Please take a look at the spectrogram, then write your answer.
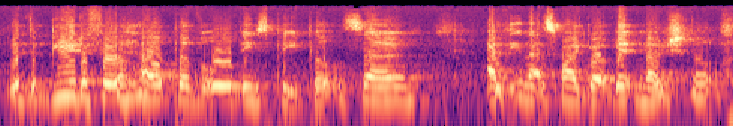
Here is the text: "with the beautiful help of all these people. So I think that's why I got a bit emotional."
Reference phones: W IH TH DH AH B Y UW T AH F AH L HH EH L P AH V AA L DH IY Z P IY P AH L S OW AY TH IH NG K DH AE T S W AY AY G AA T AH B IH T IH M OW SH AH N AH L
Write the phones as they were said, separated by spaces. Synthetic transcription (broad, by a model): W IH DH AH B Y UW T AH F AH L HH EH L P AH V AA L DH IY Z P IY P AH L S OW AY TH IH NG K DH AE T S W AY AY G AA T AH B IH T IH M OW SH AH N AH L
